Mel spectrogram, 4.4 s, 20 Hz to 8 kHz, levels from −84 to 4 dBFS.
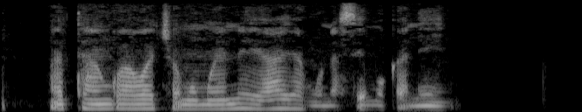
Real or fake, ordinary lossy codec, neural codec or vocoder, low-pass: real; MP3, 48 kbps; none; 7.2 kHz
